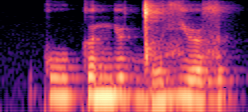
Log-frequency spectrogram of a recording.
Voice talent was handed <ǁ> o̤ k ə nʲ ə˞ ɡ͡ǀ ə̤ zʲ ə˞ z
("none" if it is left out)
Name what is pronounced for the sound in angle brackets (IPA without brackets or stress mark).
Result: k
